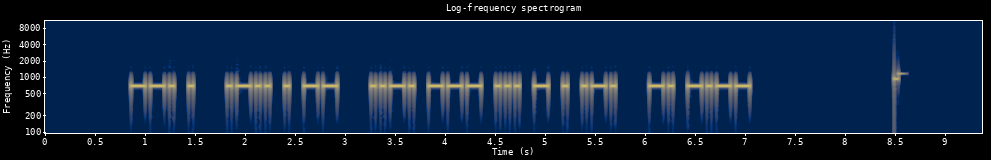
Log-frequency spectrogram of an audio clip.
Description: Morse code, heard as a keyed tone, about 25 wpm, 700 Hz. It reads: GE LEM FOSTER NY
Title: K1USN SST QSO Practice - 25wpm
